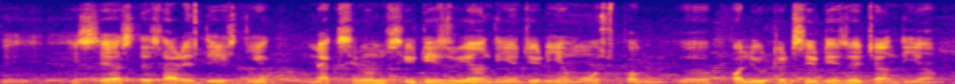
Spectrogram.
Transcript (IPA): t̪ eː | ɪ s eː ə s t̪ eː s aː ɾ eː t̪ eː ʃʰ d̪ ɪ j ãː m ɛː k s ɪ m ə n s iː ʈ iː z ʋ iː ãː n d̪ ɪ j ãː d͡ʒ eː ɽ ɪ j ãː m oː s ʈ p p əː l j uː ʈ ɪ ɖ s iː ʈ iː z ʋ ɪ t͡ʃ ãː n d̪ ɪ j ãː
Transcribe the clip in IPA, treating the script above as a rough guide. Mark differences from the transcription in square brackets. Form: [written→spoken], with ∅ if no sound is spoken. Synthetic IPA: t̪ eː | ɪ s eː ə s t̪ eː s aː ɾ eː [t̪→d̪] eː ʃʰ d̪ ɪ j ãː m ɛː k s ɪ m ə [n→m] s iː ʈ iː z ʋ iː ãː n d̪ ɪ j ãː d͡ʒ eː ɽ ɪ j ãː m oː s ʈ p p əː l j uː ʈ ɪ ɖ s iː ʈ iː z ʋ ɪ t͡ʃ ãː n d̪ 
